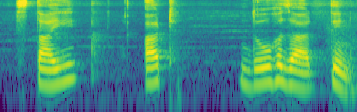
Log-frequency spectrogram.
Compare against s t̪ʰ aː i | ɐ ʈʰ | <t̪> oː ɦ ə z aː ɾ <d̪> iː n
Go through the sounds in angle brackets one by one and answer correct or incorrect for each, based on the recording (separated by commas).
incorrect, incorrect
